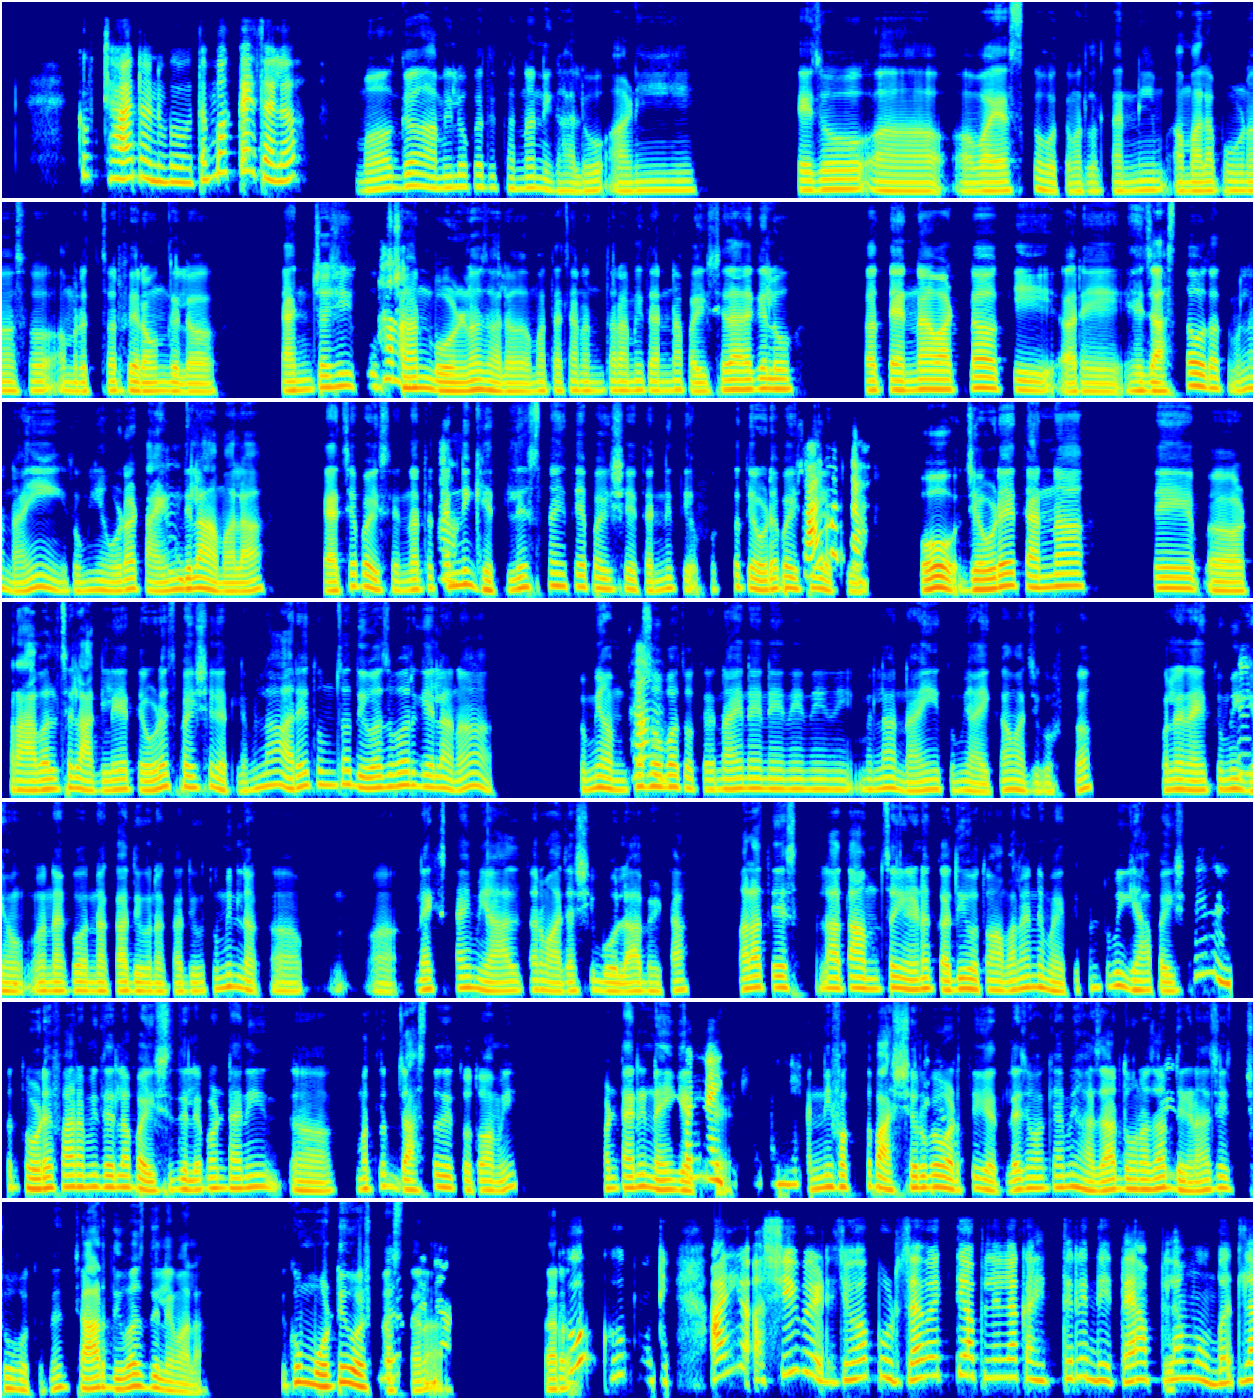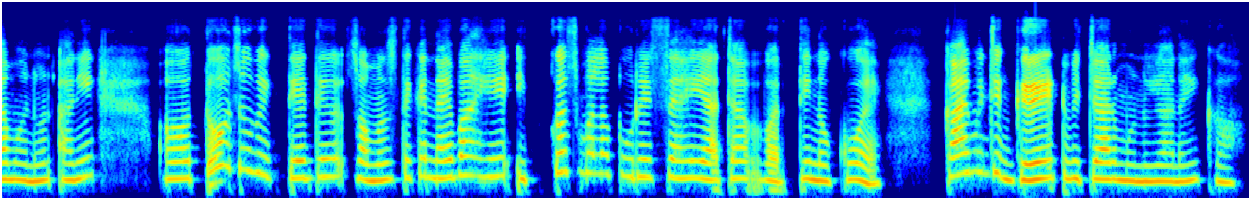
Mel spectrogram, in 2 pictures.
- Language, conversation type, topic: Marathi, podcast, तुझ्या प्रदेशातील लोकांशी संवाद साधताना तुला कोणी काय शिकवलं?
- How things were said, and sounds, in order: in Hindi: "मतलब"; surprised: "तर त्यांनी घेतलेच नाही ते पैसे. त्यांनी ते फक्त तेवढे पैसे घेतले"; surprised: "काय म्हणता?"; in Hindi: "मतलब"; in English: "ग्रेट"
